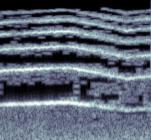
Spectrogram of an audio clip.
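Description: Siren of a police patrol car passing: a loud, steady electronic wail with several layered tones, its pitch dipping slightly toward the end.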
